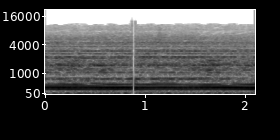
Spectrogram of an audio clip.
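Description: Electronic music: a sustained synthesizer chord of several steady tones held without change. There is a brief audio dropout about a second in.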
